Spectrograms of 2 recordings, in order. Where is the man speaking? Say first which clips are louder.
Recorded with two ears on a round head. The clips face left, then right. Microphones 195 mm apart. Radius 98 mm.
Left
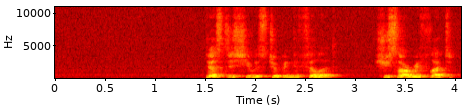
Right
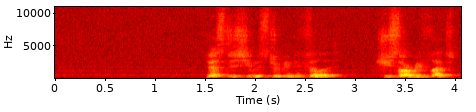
Left 4 dB; 60° left (ahead or behind), 6 m.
